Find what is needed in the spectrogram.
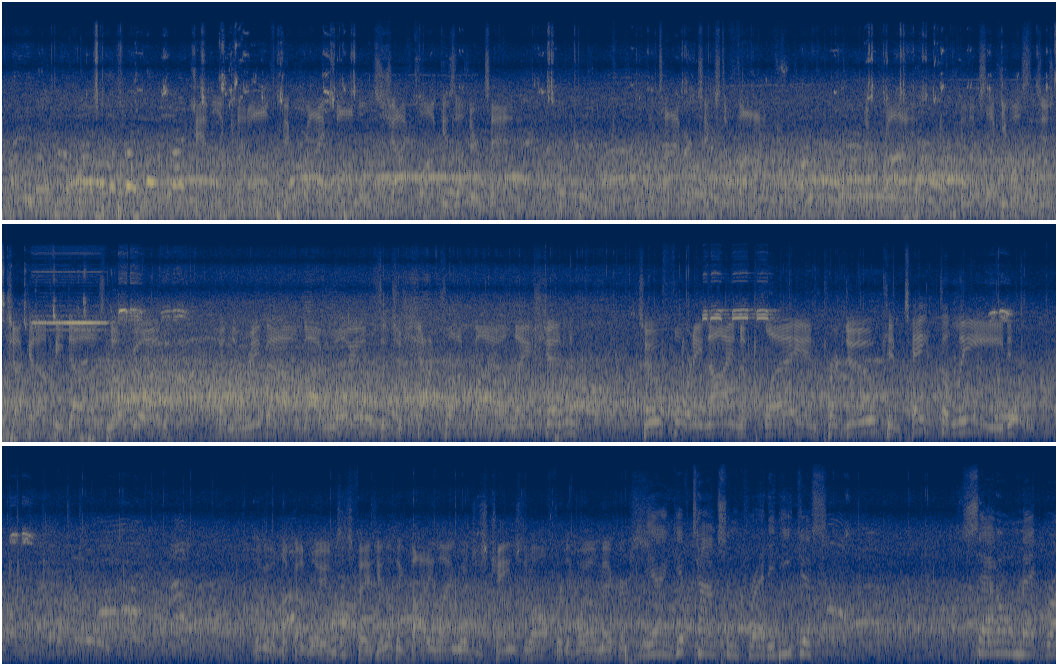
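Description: Live court sound from a basketball game: a ball being dribbled on a hardwood floor, with players and coaches calling out.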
